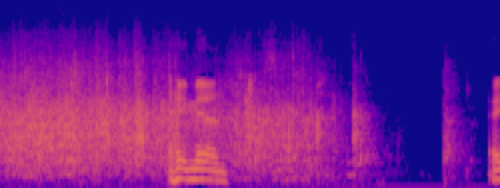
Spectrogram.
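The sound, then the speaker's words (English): A crowd applauds the men and women who lead, pray for and serve them, in a steady, dense wash of clapping that fades over a few seconds while a voice calls out over it, followed by a brief lull and a couple of short bursts. “Let's give these men and women a hand for leading us, praying for us, serving us.”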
